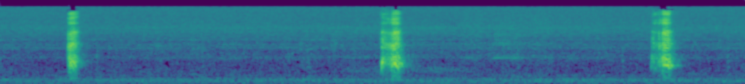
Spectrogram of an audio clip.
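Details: Three short, sharp hiccups about two seconds apart, over a faint steady room hum; hiccups.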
